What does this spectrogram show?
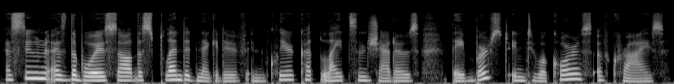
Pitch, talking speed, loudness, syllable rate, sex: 185 Hz, 195 wpm, -20 LUFS, 4.7 syllables/s, female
